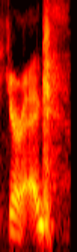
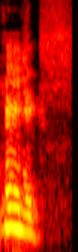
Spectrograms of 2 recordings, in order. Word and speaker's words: Koenig: I keep wanting to call him Agent Keurig. Like the coffee machine. – Koenig. Yeah. Like Walter Koenig, the Star Trek actor.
